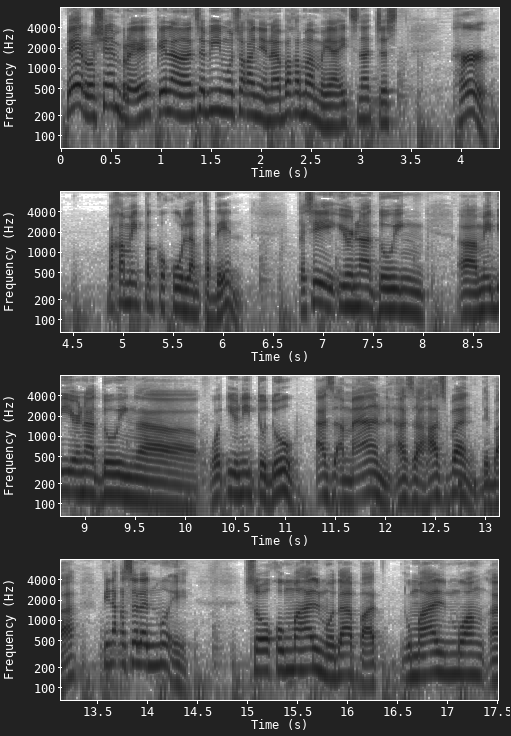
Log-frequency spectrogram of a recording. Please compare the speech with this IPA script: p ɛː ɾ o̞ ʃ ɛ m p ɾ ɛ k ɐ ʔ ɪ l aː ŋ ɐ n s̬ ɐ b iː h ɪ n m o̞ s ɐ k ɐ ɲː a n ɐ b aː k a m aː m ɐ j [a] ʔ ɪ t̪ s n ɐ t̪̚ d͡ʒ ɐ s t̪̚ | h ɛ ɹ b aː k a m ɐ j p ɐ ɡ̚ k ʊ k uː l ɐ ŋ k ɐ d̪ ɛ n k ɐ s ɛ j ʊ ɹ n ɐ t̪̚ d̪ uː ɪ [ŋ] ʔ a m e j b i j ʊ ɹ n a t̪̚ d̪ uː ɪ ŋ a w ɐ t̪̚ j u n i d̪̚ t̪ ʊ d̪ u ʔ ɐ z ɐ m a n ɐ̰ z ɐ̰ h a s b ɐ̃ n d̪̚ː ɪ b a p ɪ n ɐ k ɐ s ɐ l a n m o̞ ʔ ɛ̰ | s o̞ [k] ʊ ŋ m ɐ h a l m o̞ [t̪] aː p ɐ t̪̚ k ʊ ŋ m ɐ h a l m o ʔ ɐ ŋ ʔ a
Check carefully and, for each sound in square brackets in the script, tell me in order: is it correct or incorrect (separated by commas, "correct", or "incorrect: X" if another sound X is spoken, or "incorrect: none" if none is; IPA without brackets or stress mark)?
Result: correct, correct, correct, incorrect: d̪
